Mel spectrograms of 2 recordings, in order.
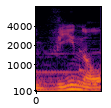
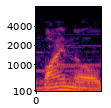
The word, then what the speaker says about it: vinyl: I don't know why I say venol instead of vinyl like you do.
